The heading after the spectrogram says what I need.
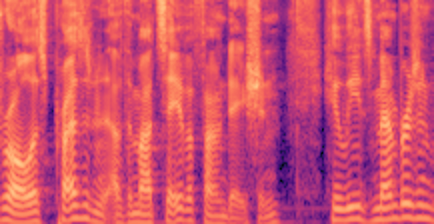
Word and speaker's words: Matzevah: leadership in his role as president of the matseva foundation he leads members and volunteers to educate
